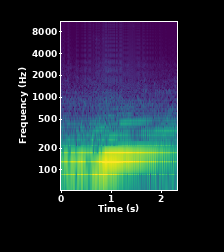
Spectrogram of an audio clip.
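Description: A lowered Infiniti G37's engine gets a little gas, rising from idle into a short, loud rev that swells and then eases back, heard up close.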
